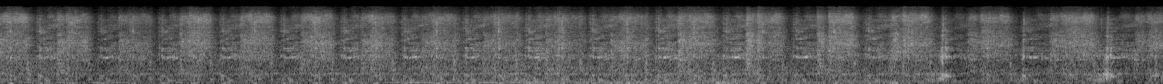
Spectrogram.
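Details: Upright steam engine that sat for years, rebuilt and test-run at only about 30 psi boiler pressure. Steady chuffing about twice a second with a sharp pulsing hiss each stroke: steam leaking past the valve rod packing.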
